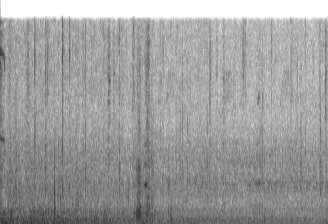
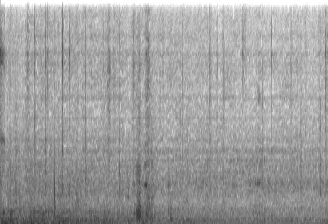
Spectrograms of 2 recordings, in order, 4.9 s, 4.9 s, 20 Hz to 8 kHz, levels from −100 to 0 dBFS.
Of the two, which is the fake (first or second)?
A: second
